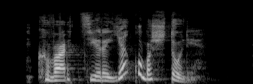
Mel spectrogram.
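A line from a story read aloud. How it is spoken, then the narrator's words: Snort. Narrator (Russian): фыркнула Виктория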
